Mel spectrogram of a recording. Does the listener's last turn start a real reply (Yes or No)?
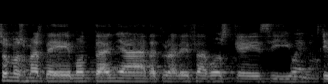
Yes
